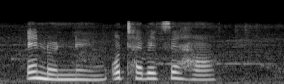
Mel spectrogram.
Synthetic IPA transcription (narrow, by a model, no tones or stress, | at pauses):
ɛnon̩neŋ̩ʊtʰabet͡sʼɪɦa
